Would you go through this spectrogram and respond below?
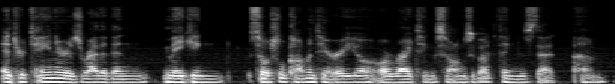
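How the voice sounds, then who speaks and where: A middle-aged man from Portugal, a musician guest talking in a halting, casual way full of fillers and restarts over a video call. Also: lowish voice, completely flat delivery, creaky, a little mellow, slightly rough. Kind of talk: casual interview chat.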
